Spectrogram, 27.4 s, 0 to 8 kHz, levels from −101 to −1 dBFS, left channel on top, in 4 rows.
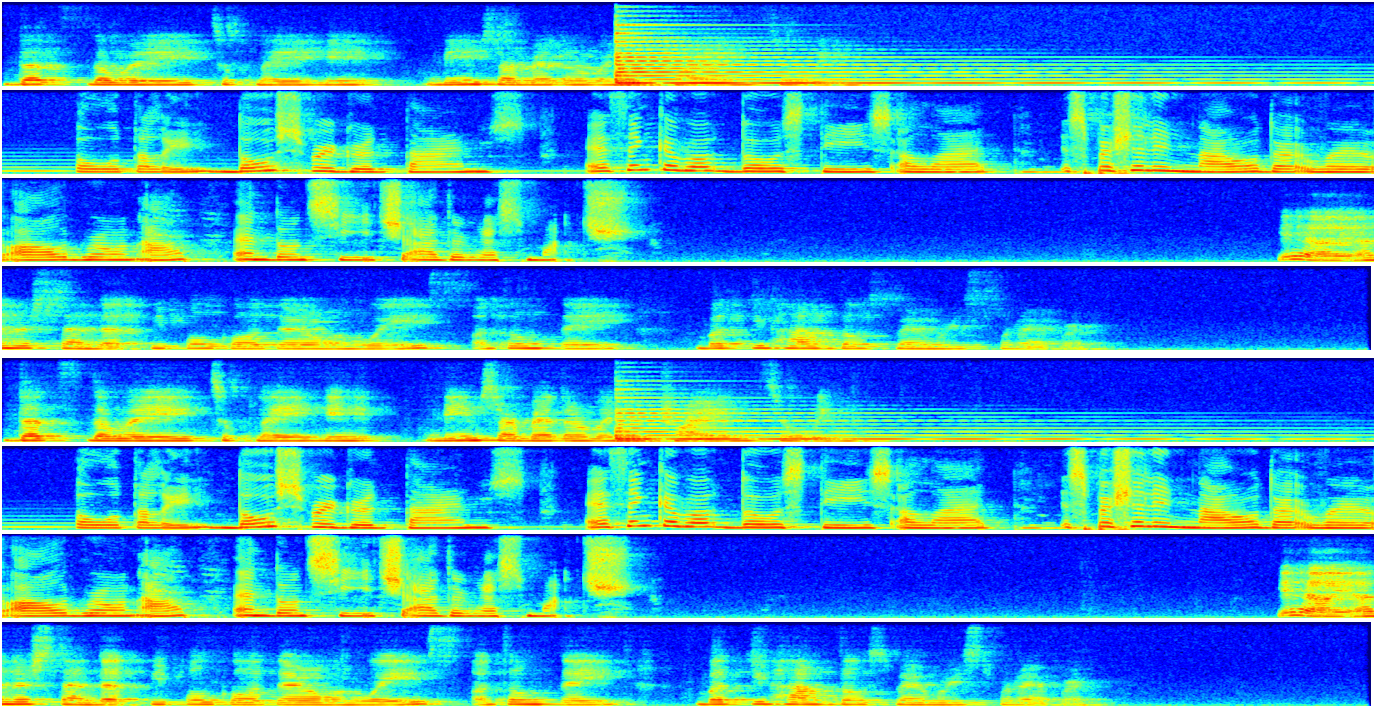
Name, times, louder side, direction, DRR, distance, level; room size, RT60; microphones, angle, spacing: voice 1, 0.0-1.9 2.1-4.3 11.6-12.3 14.1-14.2 20.1-23.7 24.1-26.0, right 2 dB, 70° right, 2.5 m, -25 dB
Piano, 3.1-8.9, left 3 dB, 40° left, 0.9 m, -26 dB
voice 2, 7.2-9.5 9.8-11.8 12.2-16.9, right 1 dB, 15° right, 0.7 m, -21 dB
19.0 x 14.0 x 3.3 m
head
